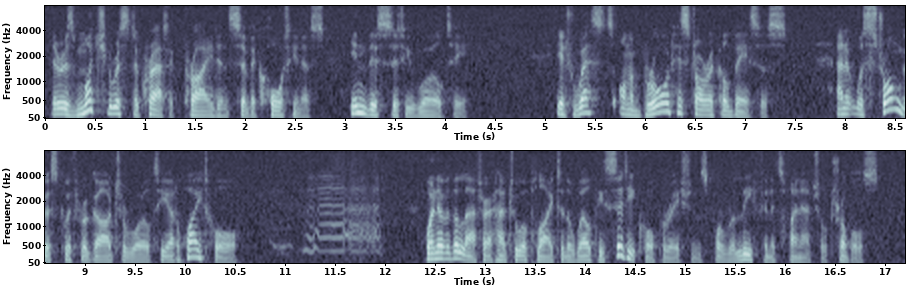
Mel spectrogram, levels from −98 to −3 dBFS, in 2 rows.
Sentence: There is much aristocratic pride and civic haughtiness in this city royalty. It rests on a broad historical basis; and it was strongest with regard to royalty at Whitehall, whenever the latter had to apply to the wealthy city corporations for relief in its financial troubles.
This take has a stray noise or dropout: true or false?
true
